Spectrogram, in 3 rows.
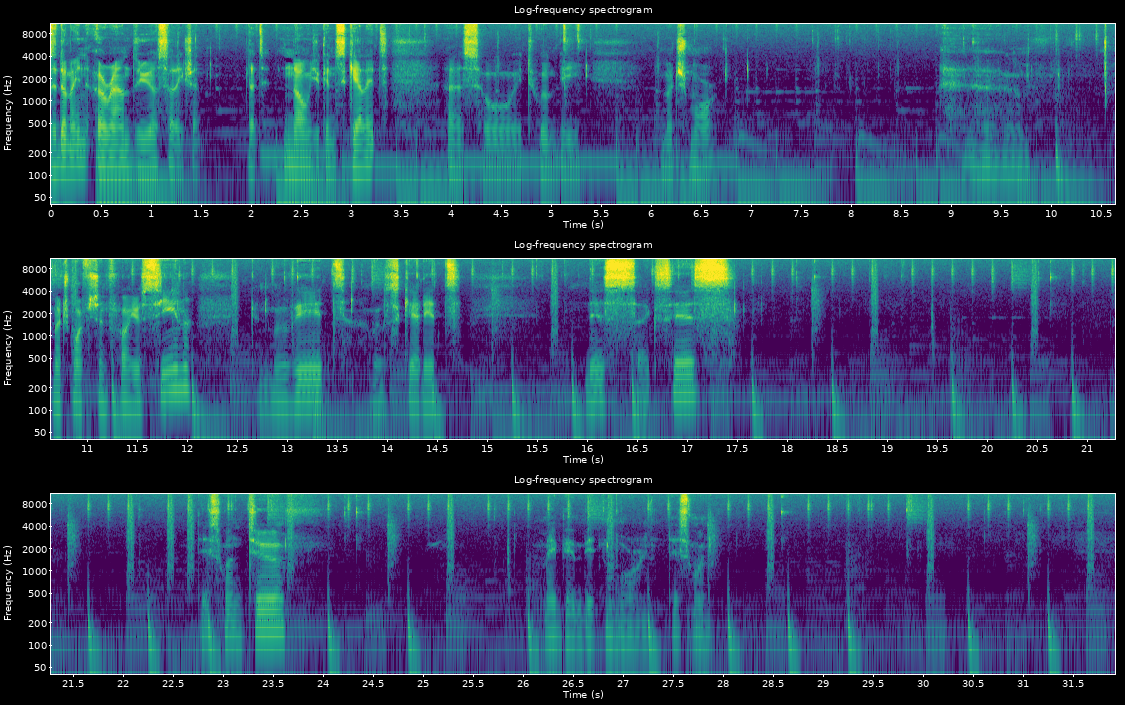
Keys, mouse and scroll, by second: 1.7-2.5 middle drag, 3.7 space, 5.3 space, 5.4-6.8 middle drag, 7.7 s, 10.8 g, 13.8-14.5 middle drag, 15.2 s, 18.9 g, 21.0-22.2 middle drag, 22.7 s, 24.7-25.8 middle drag, 26.9 s, 29.3 g.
